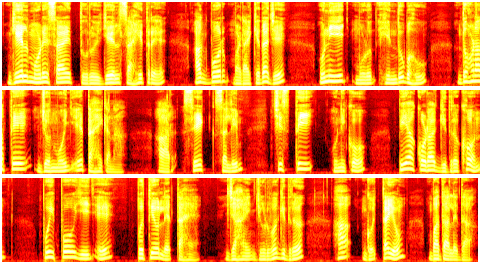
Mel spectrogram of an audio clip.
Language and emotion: Santali, neutral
